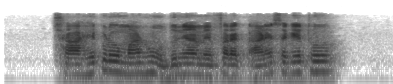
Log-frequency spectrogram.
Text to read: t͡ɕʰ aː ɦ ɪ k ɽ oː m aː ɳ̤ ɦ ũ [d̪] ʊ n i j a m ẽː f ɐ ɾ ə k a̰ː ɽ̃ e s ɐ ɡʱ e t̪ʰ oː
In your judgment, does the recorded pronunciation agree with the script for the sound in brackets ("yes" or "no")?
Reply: yes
